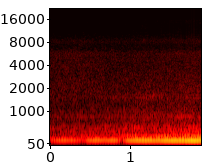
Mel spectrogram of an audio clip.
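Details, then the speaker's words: Yamaha RX King two-stroke with new connecting rod, bearings and piston, revving: coarse, uneven rough low drone through the rise; cylinder block found about 6 microns out of true, not precise. "ini keluhannya stang piston baru bearing baru semua diganti baru tapi tetep aja bunyinya kasar"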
